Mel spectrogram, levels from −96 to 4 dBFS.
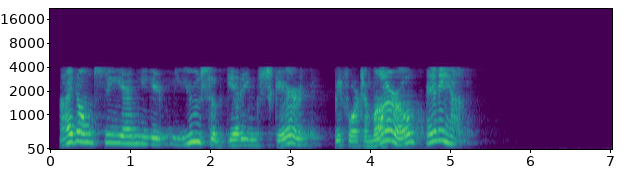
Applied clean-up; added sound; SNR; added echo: neural mask model DeepFilterNet 3.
